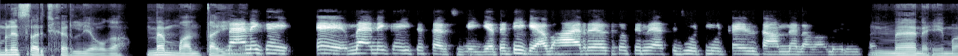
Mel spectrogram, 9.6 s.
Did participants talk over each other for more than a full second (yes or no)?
no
